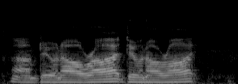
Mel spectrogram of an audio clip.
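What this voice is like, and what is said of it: Bad put-on Southern accent. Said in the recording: “Was that Australian or was that Old West? ... that's the worst Southern accent I ever heard”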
